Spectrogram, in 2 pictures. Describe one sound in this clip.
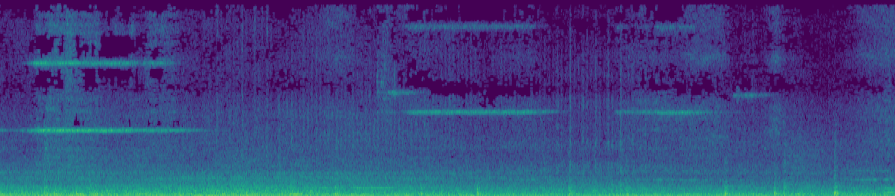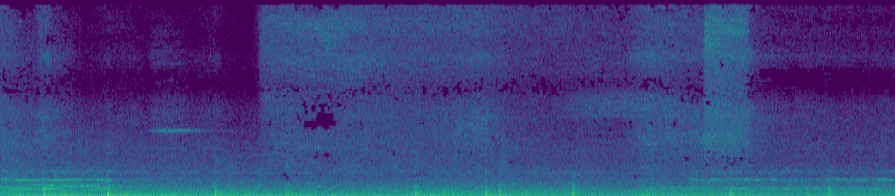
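Train wheels clatter and squeal over the rails as carriages roll slowly past.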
